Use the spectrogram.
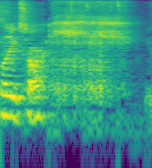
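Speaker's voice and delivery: long hissing static-like noise; voiceless sustained hiss; imitated noise. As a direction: imitate a drawn-out noise on a recording. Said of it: "there's a noise".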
